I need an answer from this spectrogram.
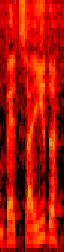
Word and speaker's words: Betsaida: Ele era irmão de Pedro, como já sabemos, e eles moravam em uma vila chamada Betsaida ou como alguns pronunciam, Betsaída, mas eu creio que a pronúncia mais correta é Bet Saida mesmo.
